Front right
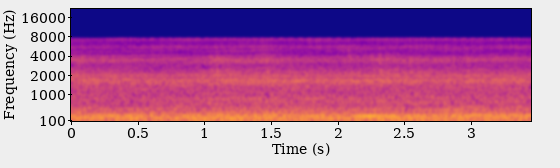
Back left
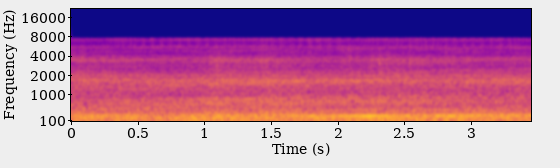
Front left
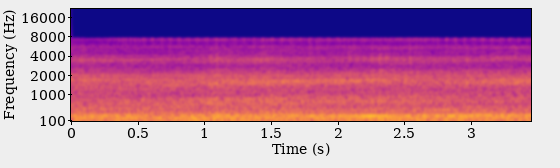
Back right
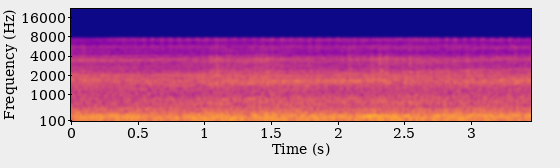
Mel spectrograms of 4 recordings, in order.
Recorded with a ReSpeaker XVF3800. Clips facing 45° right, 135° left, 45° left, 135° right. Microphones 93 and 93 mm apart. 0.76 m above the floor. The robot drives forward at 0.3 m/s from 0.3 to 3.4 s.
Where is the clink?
I don't hear a clink.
